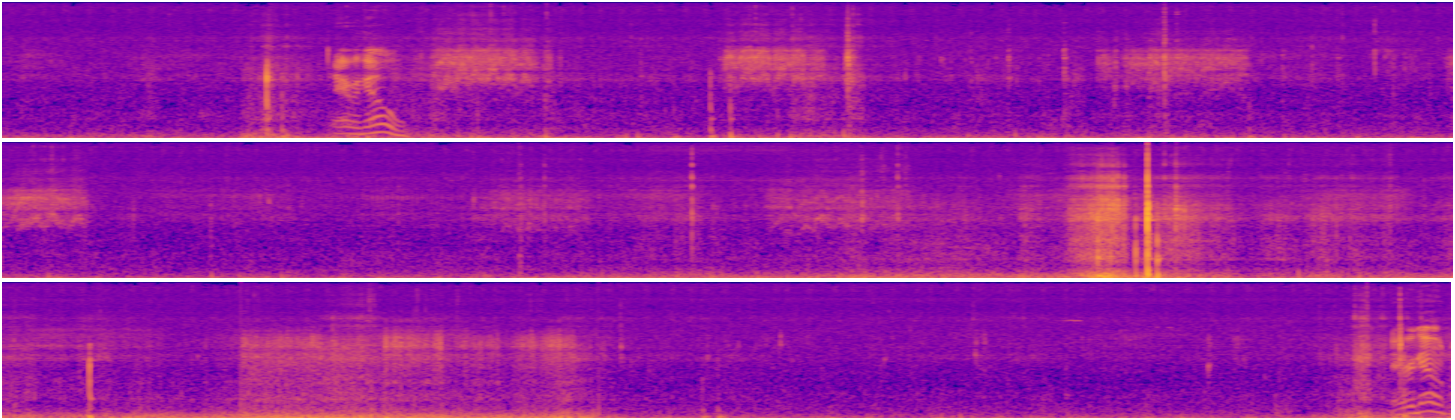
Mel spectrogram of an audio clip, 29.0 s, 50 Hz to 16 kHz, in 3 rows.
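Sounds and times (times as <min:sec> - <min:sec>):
rod and reel handling noise: 0:00.0 - 0:24.8, 0:25.5 - 0:29.0
wind on microphone: 0:00.0 - 0:29.0
rough rustle: 0:02.7 - 0:23.7.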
